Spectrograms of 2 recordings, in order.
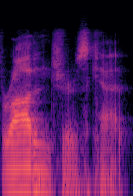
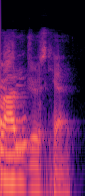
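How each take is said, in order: First: It is said slowly and drawn out. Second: It is said at a normal speed.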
